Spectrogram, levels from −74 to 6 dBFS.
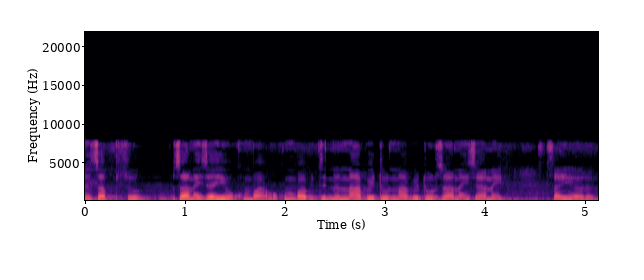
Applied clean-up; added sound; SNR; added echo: none; none; none; none.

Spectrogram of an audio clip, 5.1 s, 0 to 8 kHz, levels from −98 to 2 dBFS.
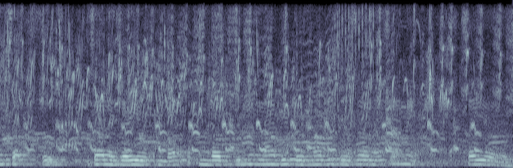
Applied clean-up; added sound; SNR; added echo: none; Chirp, tweet; 3 dB; reverberation time 0.5 s.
